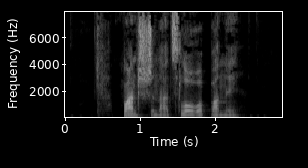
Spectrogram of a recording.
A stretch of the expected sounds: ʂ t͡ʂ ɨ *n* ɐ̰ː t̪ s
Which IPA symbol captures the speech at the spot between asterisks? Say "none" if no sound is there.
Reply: n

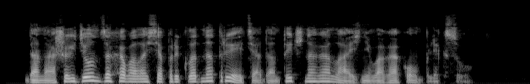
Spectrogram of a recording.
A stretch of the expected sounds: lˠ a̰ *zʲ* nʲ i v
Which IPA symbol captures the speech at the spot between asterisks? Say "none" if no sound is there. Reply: zʲ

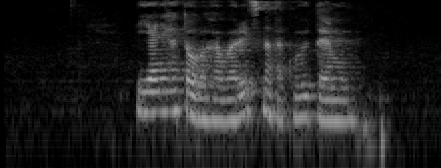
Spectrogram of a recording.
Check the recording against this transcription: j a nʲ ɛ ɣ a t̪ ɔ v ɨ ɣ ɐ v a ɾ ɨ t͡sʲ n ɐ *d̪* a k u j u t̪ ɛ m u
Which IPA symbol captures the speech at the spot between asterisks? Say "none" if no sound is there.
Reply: t̪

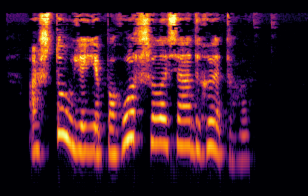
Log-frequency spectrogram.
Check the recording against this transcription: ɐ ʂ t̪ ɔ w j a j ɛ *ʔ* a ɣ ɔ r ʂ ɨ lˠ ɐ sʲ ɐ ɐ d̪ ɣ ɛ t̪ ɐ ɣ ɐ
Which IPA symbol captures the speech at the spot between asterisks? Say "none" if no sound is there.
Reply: p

